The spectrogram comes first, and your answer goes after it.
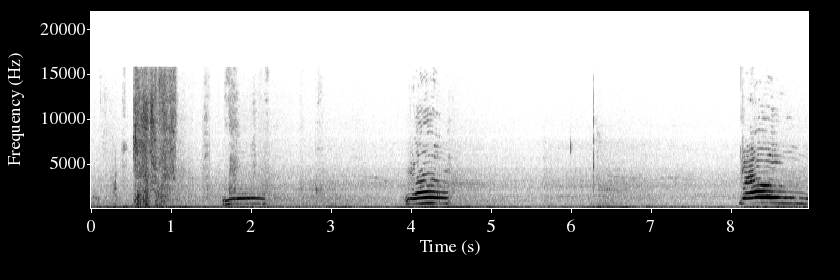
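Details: Domestic cat crying because it wants to go outside; three loud drawn-out meows with rich harmonics, rising then falling, spaced a few seconds apart, over a steady low indoor hum and a brief rustle near the start.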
